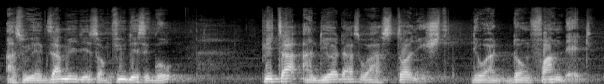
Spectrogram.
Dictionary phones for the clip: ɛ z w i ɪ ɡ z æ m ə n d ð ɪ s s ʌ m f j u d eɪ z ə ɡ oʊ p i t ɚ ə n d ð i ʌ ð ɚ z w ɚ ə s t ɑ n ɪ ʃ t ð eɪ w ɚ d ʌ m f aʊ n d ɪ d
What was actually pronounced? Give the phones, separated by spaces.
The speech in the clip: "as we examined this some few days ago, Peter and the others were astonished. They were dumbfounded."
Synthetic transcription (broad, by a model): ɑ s w i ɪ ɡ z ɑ m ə n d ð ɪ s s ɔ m f j u d eɪ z ə ɡ oʊ p i t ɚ ə n d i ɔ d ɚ s w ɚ ə s t ɑ n ɪ ʃ t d eɪ w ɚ d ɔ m f aʊ n d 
